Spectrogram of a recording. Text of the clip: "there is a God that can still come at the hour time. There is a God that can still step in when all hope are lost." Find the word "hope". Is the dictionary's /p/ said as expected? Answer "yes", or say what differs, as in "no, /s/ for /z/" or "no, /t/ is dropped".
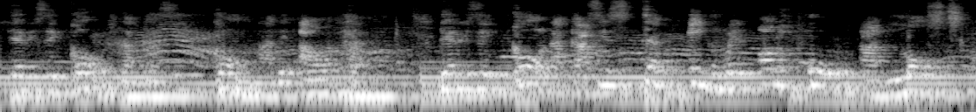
no, /p/ is dropped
